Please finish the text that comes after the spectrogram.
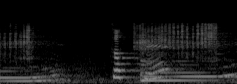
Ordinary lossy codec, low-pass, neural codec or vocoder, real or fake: none; 7.2 kHz; none; real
